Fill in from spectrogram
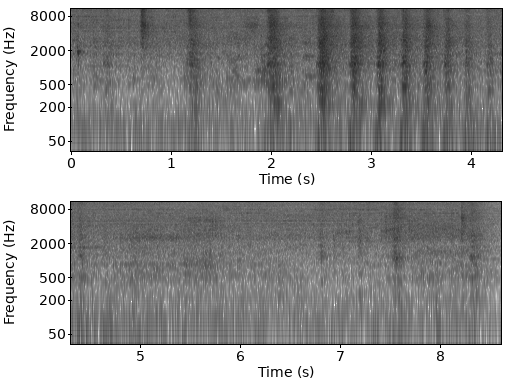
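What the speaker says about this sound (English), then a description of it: "we've only seen some steam trains" A steam train at Bridgnorth station on the Severn Valley Railway puffs in a quick run of rhythmic chuffs, then settles into a steady hiss with faint background chatter.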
